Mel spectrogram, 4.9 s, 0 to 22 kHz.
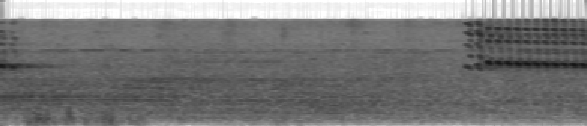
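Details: Kingfisher on a building's disc antenna in Surat, Gujarat, on a rainy July 2019 day. Low background noise and faint sounds lead into one sharp, high trill of rapid notes near the end.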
